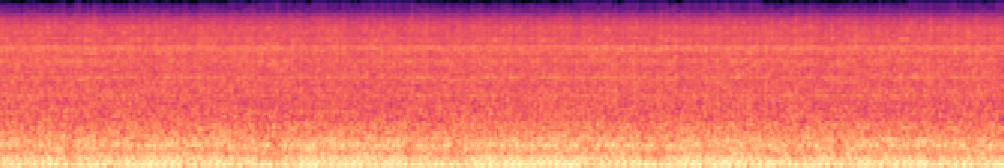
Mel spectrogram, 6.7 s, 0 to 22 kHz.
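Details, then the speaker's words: 2007 Pontiac Grand Prix with ZZP XPZ cam after timing chain correction, 50 psi fuel pressure, warming toward temperature, no gasket yet at exhaust flange; steady deep even idle, no misses or knocks; running great. "She's running great."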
